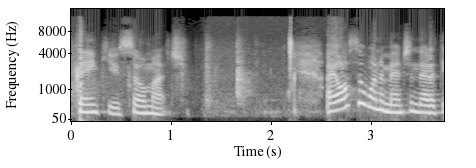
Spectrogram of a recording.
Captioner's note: applause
